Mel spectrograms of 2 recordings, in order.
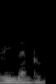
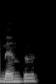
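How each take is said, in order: First: The word is said in full, with three syllables. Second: The first syllable is dropped, leaving two syllables. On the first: "We don't say remember" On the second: "Americans say that member"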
